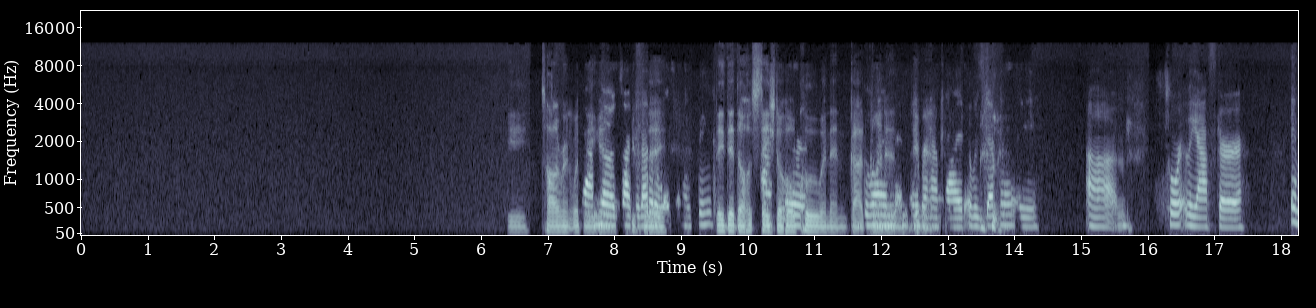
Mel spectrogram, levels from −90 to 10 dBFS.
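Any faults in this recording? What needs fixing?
Audio missing between chunks at 2.60 s: the sound skips forward with no silence, losing about a tenth of a second. A recorder or processor closing one block and opening the next likely dropped this piece. Prevent it by buffering so block boundaries overlap rather than leave a gap.

Lost packet rebuilt from error correction at 6.45 to 6.59 s (80 ms, which fits four 20 ms packets), 10.55 to 10.57 s (20 ms) and 11.79 to 11.85 s (40 ms): these passages turn rougher and noisier without any gap. The decoder played the low-bitrate copies carried in the following packets. Prevent it by improving network reliability or adding jitter-buffer headroom so originals arrive in time.

Background gated by the echo canceller at 6.75 to 6.91 s: the room sound dips by about 9 dB for a fraction of a second and then recovers. The canceller pulled the microphone down while the loudspeaker was active. 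Prevent it by tuning the canceller's suppression to be less aggressive on residual echo.

Speech suppressed in double talk at 7.47 to 9.32 s, 10.16 to 10.91 s, 11.61 to 13.31 s, 13.84 to 14.22 s and 16.13 to 16.28 s: the speech dips, by around 25 dB in the first stretch and roughly 15 to 20 dB elsewhere. The likely cause is an echo canceller that could not separate the talker from loudspeaker echo while both sides spoke. Prevent it with a canceller that has better double-talk detection, or by improving acoustic isolation between the loudspeaker and microphone.

Short concealed packet loss at 10.53 to 10.57 s: a brief smear occurs where 20 ms of audio never arrived and the receiver extended the preceding sound before blending back into real audio. This falls inside a double-talk dip. Prevent it with a larger jitter buffer and a more stable network path.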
